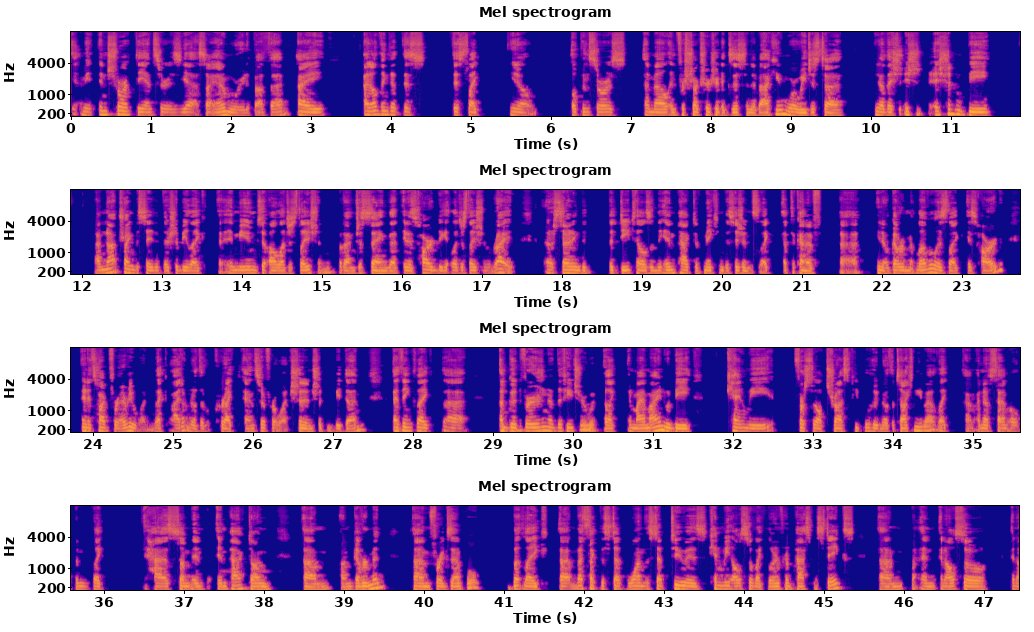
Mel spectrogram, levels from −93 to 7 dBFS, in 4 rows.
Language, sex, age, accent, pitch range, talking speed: English, male, 30-49, American, 130-150 Hz, 235 wpm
